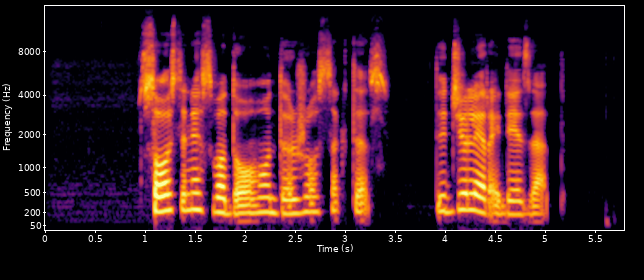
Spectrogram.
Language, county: Lithuanian, Marijampolė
